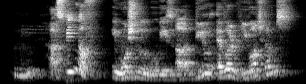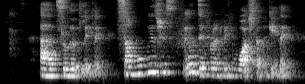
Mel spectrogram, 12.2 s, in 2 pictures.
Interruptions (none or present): none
